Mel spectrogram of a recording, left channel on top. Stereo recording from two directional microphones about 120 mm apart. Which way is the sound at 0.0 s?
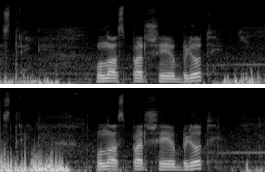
10° left (ahead or behind).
